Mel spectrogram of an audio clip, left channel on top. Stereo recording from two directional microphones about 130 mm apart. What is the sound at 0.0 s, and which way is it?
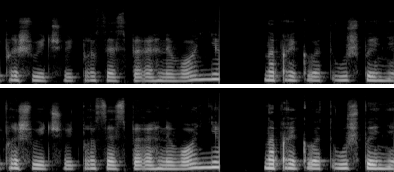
Speech, 35° right (ahead or behind).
